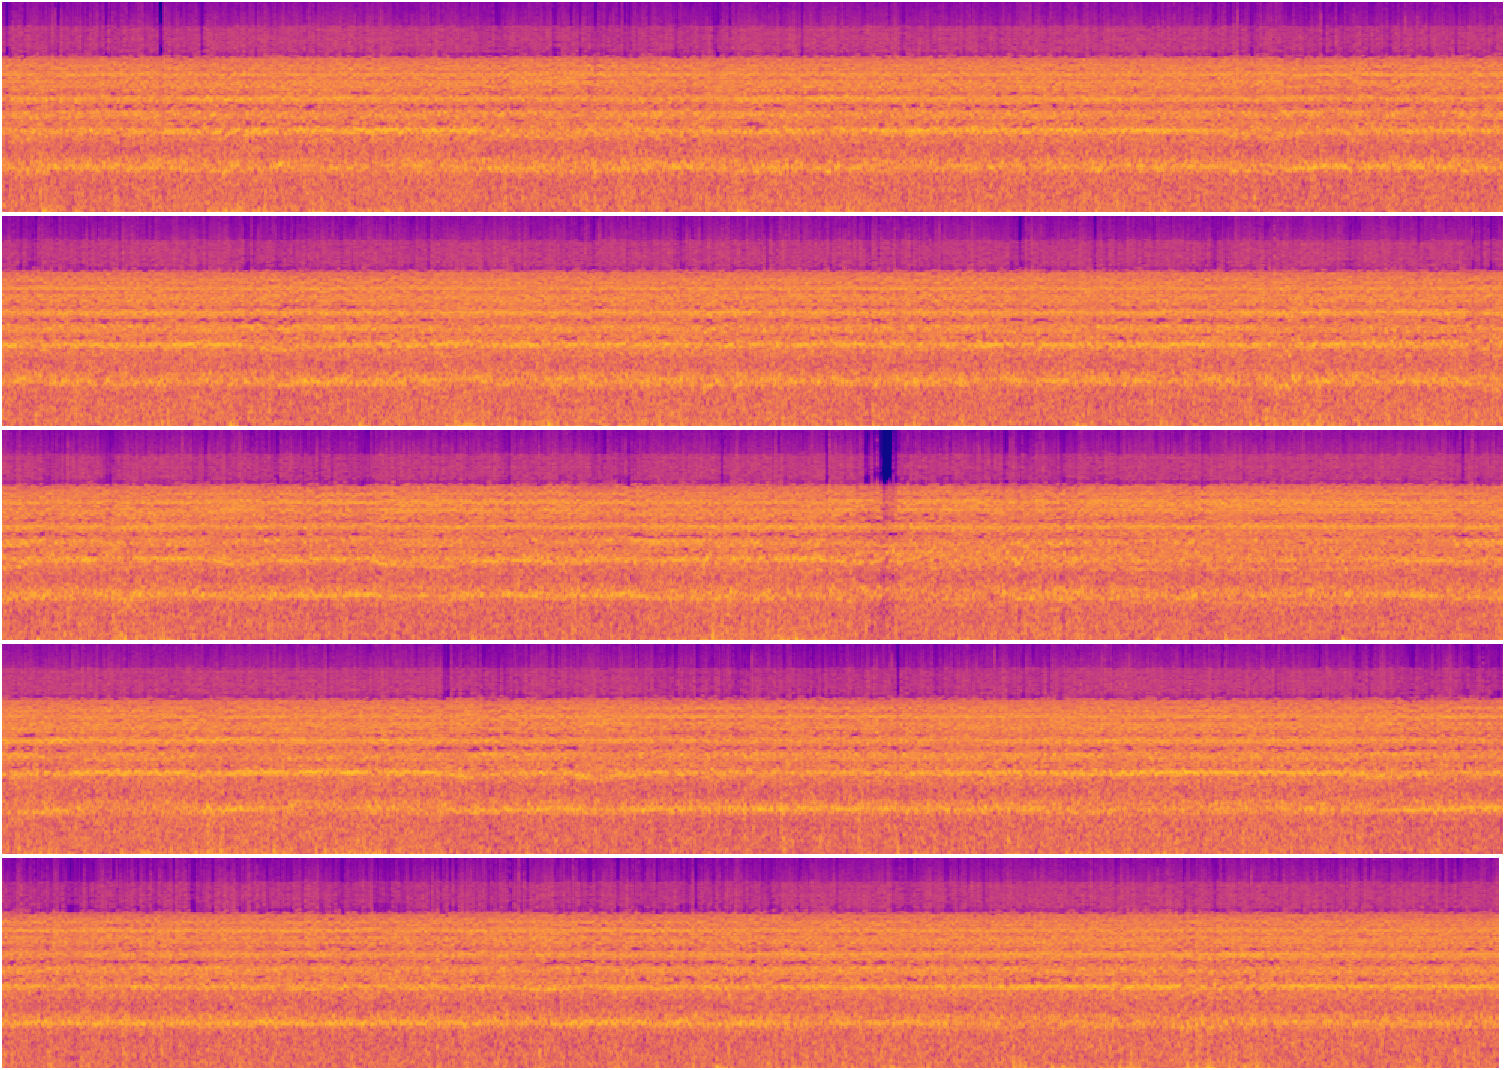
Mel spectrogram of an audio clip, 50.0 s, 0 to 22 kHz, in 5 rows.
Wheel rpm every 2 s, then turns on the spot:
230, 230, 230, 230, 230, 230, 230, 230, 240, 230, 230, 230, 220, 170, 210, 220, 230, 230, 230, 230, 230, 230, 230, 230, 230.
none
